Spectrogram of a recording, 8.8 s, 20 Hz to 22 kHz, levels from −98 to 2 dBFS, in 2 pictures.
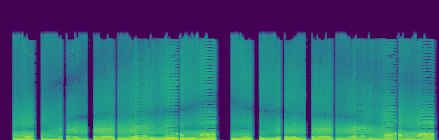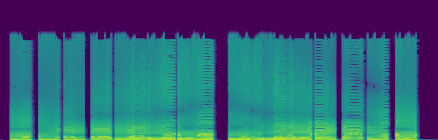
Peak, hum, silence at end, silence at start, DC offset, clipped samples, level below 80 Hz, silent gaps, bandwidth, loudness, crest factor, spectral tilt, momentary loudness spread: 0 dBFS; none; 0.2 s; 0.15 s; under 0.1%; under 0.1%; -20 dBFS; none; 17 kHz; -13 LUFS; 12 dB; -6.5 dB/octave; 3 LU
